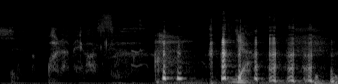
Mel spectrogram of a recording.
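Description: Crunching of a potato chip being eaten: faint breathy rustling at first, then a quick run of loud, crisp bites and chews.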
